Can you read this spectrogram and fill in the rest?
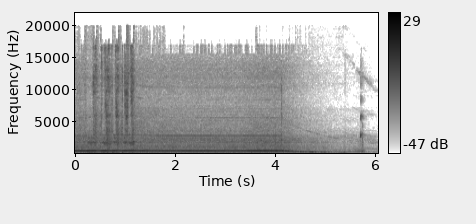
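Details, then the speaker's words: Curb-find old Bissell PowerForce Bagless 6594 upright vacuum, first run before refurbishing; steady high whine, smooth wind-down after switch-off, bearings okay, fan not off balance, no buzzing or vibration: tired but serviceable motor. "The bearings sound okay. The fan isn't off balance."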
